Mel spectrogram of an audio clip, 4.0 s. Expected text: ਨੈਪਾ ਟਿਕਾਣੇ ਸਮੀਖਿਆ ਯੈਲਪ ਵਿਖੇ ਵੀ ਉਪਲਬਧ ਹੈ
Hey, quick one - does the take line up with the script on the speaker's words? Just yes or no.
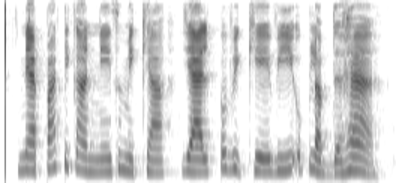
yes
